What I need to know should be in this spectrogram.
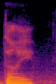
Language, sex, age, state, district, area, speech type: Hindi, female, 18-30, Rajasthan, Jaipur, urban, read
